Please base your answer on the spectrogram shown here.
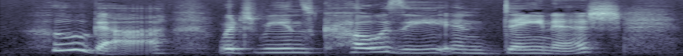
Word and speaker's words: hygge: my email from Sirk this is pronounced hygge which means cozy and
